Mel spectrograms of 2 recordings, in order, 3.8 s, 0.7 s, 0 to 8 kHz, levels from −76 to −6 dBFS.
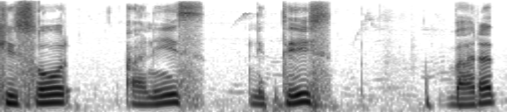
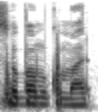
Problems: constant background noise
